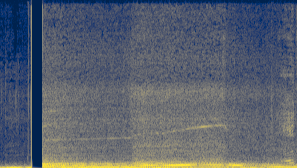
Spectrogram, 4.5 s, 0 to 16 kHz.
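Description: A Ford Mustang V8 fitted with a QFT Slayer 750 carburetor revs up loudly and close after a brief cut, holding a steady roaring rumble with rising and falling pitch swells.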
